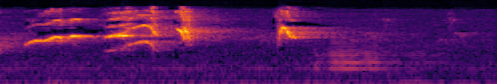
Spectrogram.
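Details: Poci, a form of the magpie-robin, singing a run of high, thin whistled and chattering notes, with three sharp louder accents, to get silent birds singing again.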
